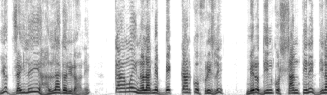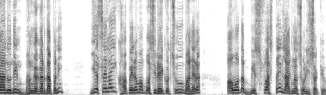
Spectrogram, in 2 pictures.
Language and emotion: Nepali, angry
